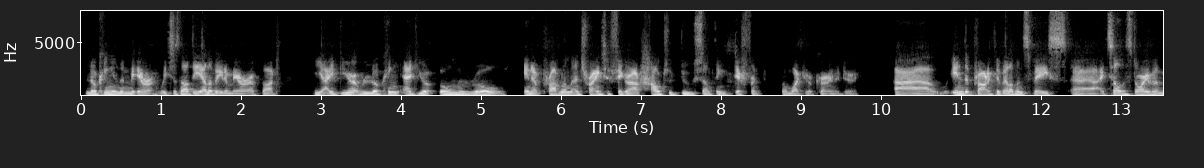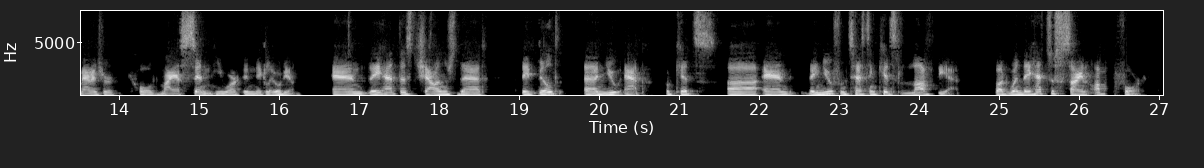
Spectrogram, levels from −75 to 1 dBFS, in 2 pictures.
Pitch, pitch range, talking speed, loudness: 140 Hz, 125-150 Hz, 200 wpm, -16 LUFS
